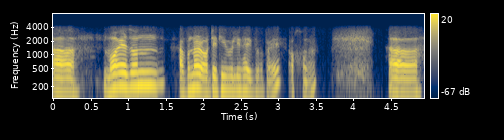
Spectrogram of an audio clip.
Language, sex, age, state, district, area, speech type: Assamese, male, 18-30, Assam, Charaideo, rural, conversation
